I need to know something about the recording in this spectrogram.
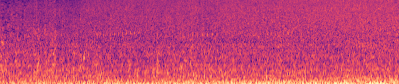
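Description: A waterfall rushes nearby.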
